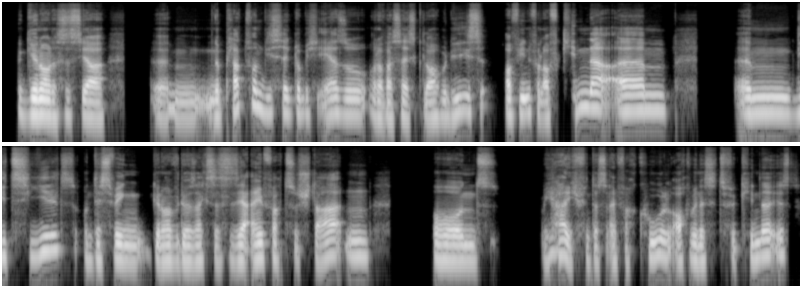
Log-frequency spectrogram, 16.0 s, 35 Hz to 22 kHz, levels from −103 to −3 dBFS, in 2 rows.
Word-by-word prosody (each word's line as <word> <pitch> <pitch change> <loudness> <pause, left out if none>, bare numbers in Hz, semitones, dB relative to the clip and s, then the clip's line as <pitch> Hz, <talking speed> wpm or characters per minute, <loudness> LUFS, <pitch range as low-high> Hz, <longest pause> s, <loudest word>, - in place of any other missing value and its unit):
Genau, 130 -1 +7
das 115 +3 -3
ist 125 0 -2
ja, 110 -3 +5 0.5
ähm, 110 0 -4
'ne 120 - +2
Plattform, 165 +4 +1
die 140 - -5
ist 140 - -5
ja, 140 - +2
glaube 130 0 -3
ich, 130 - -11
eher 135 +1 +1
so 130 -1 0
oder 115 -1 -2
was 110 0 -1
heißt 110 -3 -1
glaube, 115 +1 0
die 130 +4 -2
ist 150 +4 -3 0.2
auf 125 +2 +2
jeden 135 +1 +3
Fall - - -5
auf 110 - 0
Kinder, 170 +2 +2 0.3
ähm, 155 0 -3 0.7
ähm, 140 0 +1
gezielt 155 +7 -2
und 125 -3 -11
deswegen 120 +3 0
genau, 115 -3 +1
wie - - -7
du 120 - +1
ja - - 0
sagst, 115 +1 -3
das 110 +1 -5
ist 115 - -7
sehr 120 0 +4
einfach 130 +1 +1
zu - - -6
starten. 140 0 -1 0.6
Und 115 -2 +1 0.5
ja, - - 0
ich - - -2
finde - - -8
das - - -4
einfach - - -8
cool, 140 +2 +1
auch - - 0
wenn 125 - 0
das 115 - -3
jetzt - - -9
für - - -9
Kinder 125 +10 0
ist. 155 0 -7
130 Hz, 205 wpm, -23 LUFS, 115-140 Hz, 0.7 s, Genau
